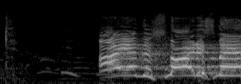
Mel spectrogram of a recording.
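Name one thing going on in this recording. A man shouts with excitement.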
